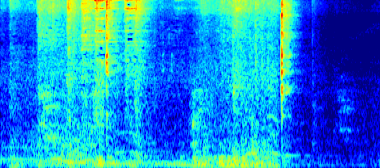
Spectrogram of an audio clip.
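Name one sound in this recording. A knife and fork clink against a plate.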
